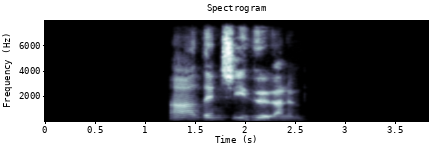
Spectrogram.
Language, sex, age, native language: Icelandic, male, 30-39, Icelandic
